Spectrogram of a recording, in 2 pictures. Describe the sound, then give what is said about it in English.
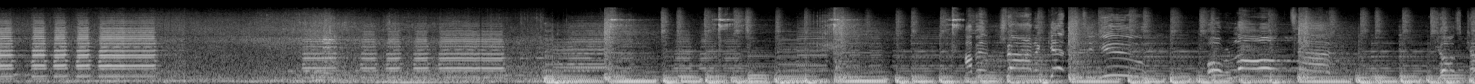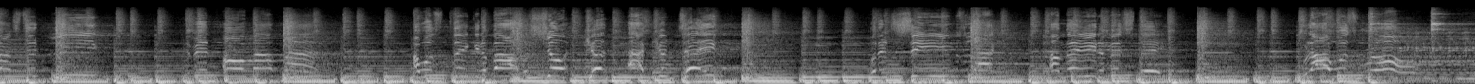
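A 1967 soul song, a number four hit, opens with a burst of blaring, overlapping car horns; after a few seconds a driving beat and full band kick in, loud and continuous. “It was a number four hit in 1967,”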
